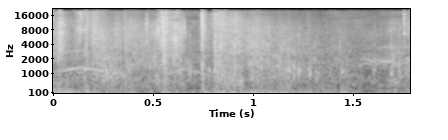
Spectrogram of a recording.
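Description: A burst of gunfire crackles amid a busy game soundscape, with a sharp shot standing out near the middle over a low rumbling bed.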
